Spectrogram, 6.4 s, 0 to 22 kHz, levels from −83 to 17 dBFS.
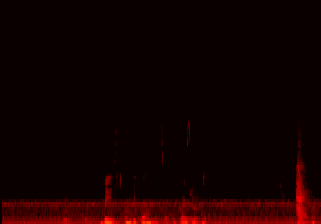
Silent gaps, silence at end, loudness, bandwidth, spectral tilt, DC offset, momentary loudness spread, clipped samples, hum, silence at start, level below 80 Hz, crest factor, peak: none; 0 s; -49 LUFS; 12.5 kHz; -7 dB/octave; under 0.1%; 19 LU; under 0.1%; none; 0.05 s; -80 dBFS; 18 dB; -34 dBFS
